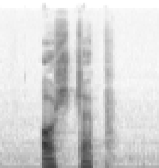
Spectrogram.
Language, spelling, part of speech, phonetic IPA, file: Polish, oszczep, noun, [ˈɔʃt͡ʃɛp], Pl-oszczep.ogg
